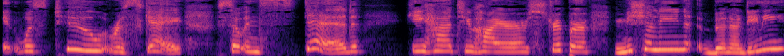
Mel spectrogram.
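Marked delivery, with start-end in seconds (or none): 4.0-7.9 terrible put-on French accent, pitched up. Speaker telling how Reard found a model for his bikini, terrible French accent. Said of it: "That's my terrible French accent".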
